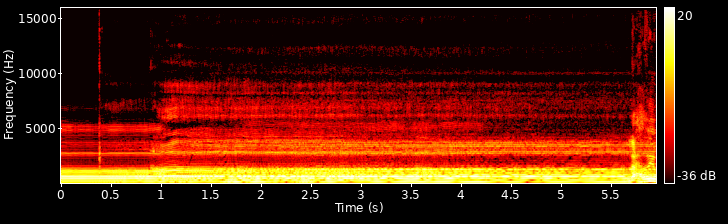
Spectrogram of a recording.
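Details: Steady sustained sung note without tremor, sung after vocal warm-up exercises; listeners judge the voice clear with no shake.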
